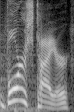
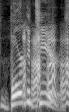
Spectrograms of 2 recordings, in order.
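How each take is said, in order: First: The name sounds like 'borscht' plus 'tire'. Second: The name sounds like 'borga' plus 'teer'. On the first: The speaker calls it wrong. "It's not Borscht Tire" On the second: The speaker calls it right. "it's Borgateer"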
